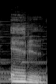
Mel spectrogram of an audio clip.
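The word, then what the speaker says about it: エル: So L is eru, and R is aru.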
